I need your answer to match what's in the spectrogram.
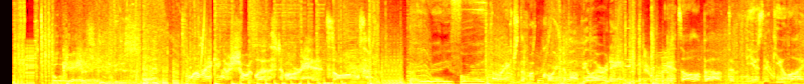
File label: Imaging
